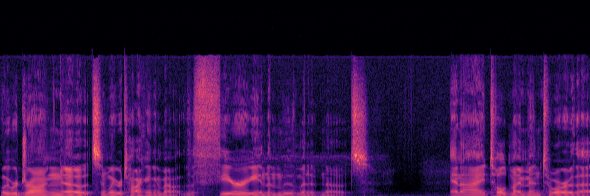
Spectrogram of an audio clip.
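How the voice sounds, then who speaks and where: Over a quiet background, a man with an American accent speaks very fast in a very deep, low voice. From East Texas. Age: 30s. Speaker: podcast cohost, music scholar; podcast cohost. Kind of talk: casual spiritual conversation. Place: studio. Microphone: studio mic.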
